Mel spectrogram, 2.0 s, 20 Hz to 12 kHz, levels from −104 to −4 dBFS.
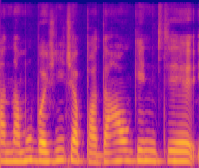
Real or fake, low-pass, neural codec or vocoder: fake; 10.8 kHz; codec, 24 kHz, 3.1 kbps, DualCodec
